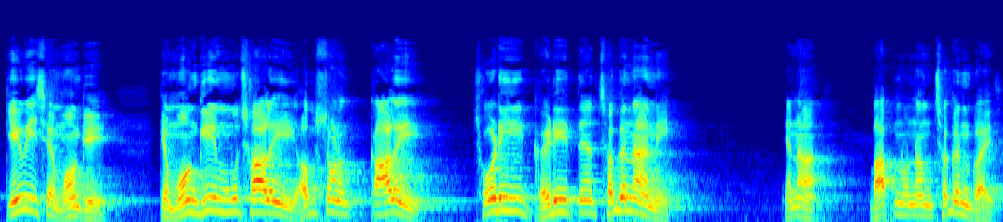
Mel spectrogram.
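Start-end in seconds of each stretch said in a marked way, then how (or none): 1.7-6.7 slow, louder chanted couplet recital; rhythmic folk verse delivery, higher and slow; doha recitation. Shown as a demonstration. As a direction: declaim the folk couplet, each line drawn out and landing hard. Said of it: "મેં વર્ષો પહેલા એક દુહો લખ્યો છે".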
